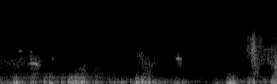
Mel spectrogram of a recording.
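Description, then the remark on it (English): Geese honk in a few short, nasal bursts over a steady low rumble of traffic at a torn-up intersection beside a park, ending in a brief hiss of noise. “I hear geese.”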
